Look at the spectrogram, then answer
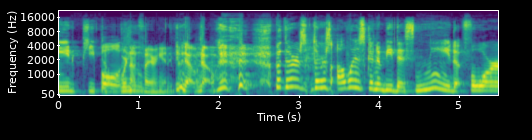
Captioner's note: laughing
